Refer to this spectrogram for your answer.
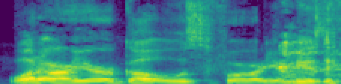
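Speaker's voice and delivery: slow, deliberate put-on American accent; British speaker trying out an American accent; American accent attempt. Shown as a demonstration. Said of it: "this next question in American".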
